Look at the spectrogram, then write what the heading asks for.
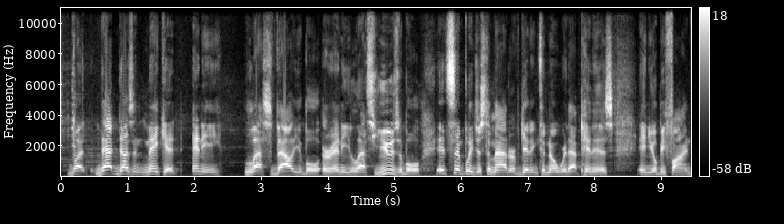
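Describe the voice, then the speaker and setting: A man's voice: a little high, a little mellow. A middle-aged man giving a casual, frank product review of home gym equipment to camera, recorded outdoors in a backyard on a clip-on mic. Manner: plain, frank and explanatory.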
